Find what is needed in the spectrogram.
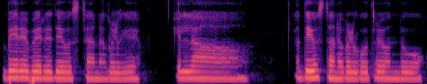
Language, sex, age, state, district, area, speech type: Kannada, female, 18-30, Karnataka, Chikkaballapur, rural, spontaneous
